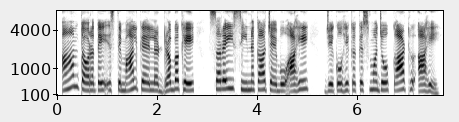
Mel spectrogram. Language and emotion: Sindhi, neutral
